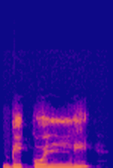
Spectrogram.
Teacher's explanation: کاف باریک ادا کرنا ہے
